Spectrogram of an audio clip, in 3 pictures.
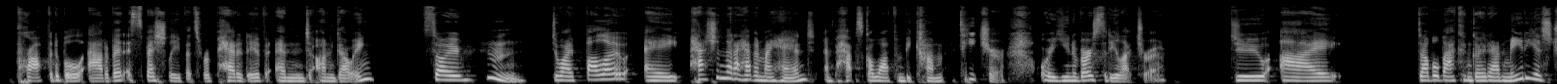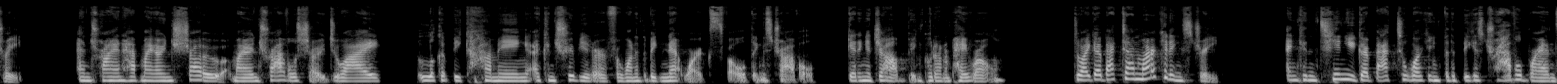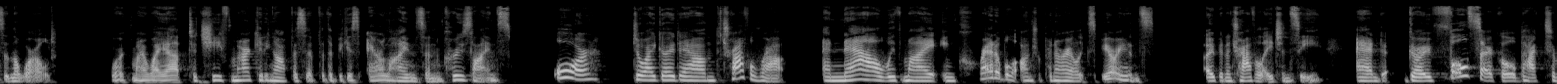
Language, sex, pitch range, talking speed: English, female, 160-195 Hz, 180 wpm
